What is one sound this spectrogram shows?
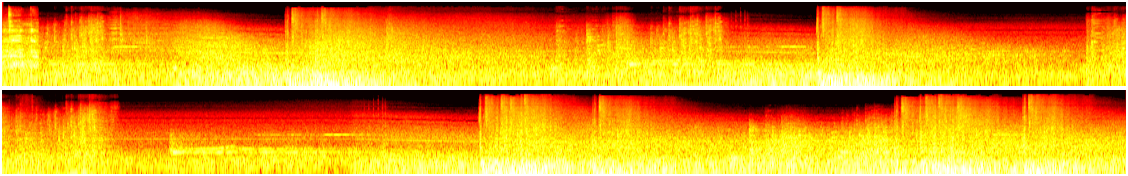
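Naval guns fire in booming salvos.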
